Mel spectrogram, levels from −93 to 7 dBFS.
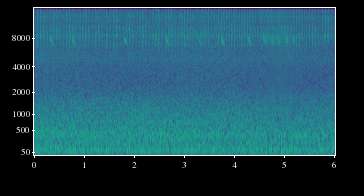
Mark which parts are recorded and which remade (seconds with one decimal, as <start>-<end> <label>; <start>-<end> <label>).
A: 0.0-4.6 recorded; 4.6-5.2 remade; 5.2-6.0 recorded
